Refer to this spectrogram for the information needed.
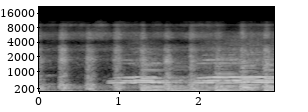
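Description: A steam train chuffs in rhythmic hissing bursts, then a loud, sustained steam whistle sounds over the continuing puffs. No one speaks.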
